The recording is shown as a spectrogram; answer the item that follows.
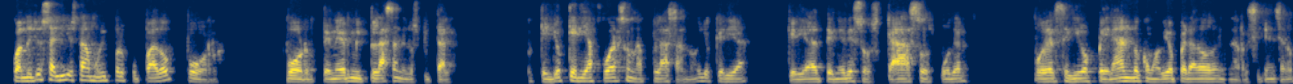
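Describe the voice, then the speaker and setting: In a Mexico City accent, a man talks at a fairly quick pace and a fairly low pitch with ordinary pitch variation. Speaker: oral and maxillofacial surgeon. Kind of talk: interview.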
